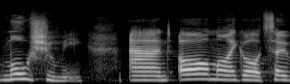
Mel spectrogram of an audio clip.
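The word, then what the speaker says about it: Moushumi: It was the problem with the S. They didn't put the H in, and so she turned into Masumi, Mausumi, and this beautiful Bengali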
